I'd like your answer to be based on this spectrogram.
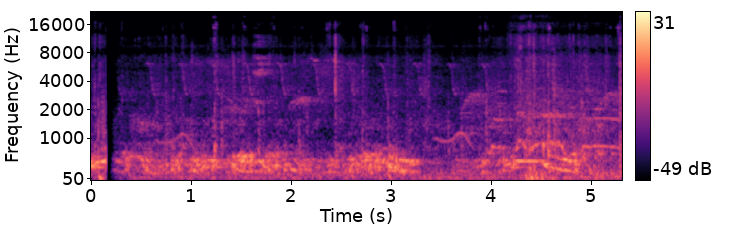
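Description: Haifa pigeons coo inside a loft, several overlapping soft rolling coos and a few chirps running almost continuously at close range, with a sharp knock at the very start.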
